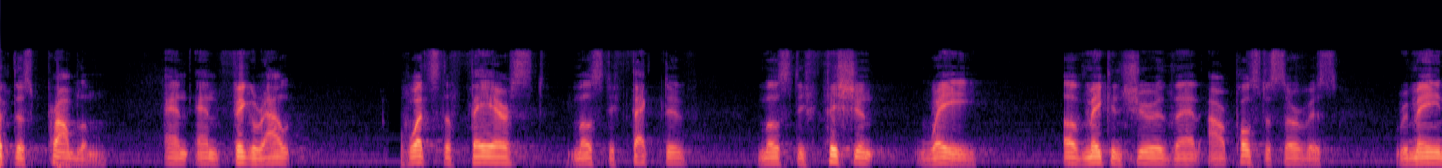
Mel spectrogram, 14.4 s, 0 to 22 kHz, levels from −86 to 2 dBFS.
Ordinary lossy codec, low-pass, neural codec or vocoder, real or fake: AAC, 32 kbps; 7.2 kHz; none; real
